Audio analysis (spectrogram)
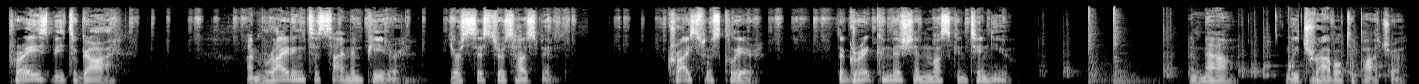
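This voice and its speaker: A man's voice: on the low side, lively intonation, takes it slowly, pauses often, darkish tone. A man playing a devout, humble apostle and healer in an audio drama, solemn and fervent. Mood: resolute. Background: music.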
